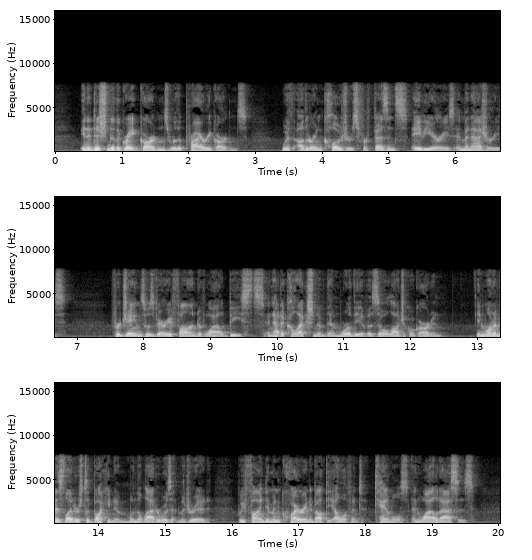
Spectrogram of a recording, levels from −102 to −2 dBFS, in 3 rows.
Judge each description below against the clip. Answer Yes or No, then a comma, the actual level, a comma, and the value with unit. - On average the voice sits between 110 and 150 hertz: No, low, 100 Hz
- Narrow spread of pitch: No, average, 3.6 semitones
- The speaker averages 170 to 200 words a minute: Yes, average, 185 wpm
